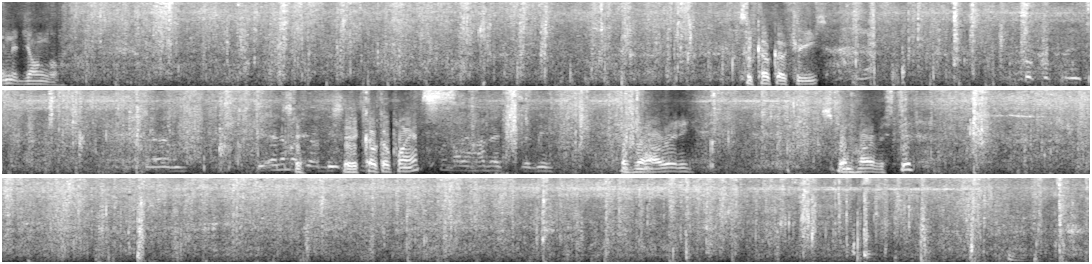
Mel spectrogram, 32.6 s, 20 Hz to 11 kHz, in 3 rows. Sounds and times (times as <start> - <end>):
Speech: 0.0 - 0.6, 7.4 - 8.7, 13.4 - 16.4, 17.0 - 17.8, 19.1 - 20.1.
